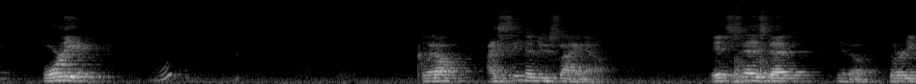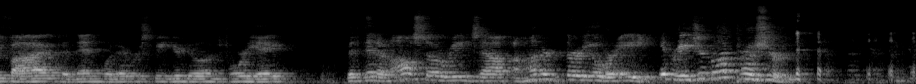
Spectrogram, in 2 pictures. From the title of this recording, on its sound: LIVE from Calvary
